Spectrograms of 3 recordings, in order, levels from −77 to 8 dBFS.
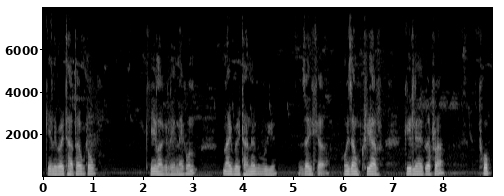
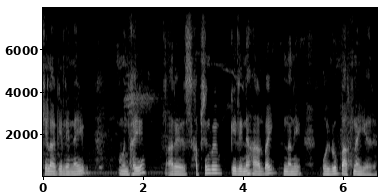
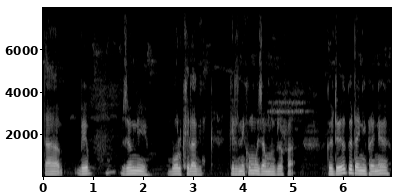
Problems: none marked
